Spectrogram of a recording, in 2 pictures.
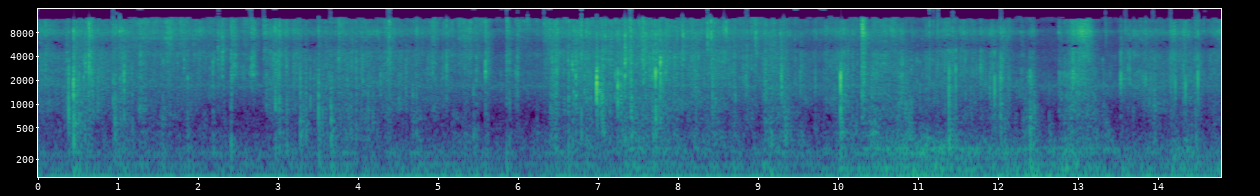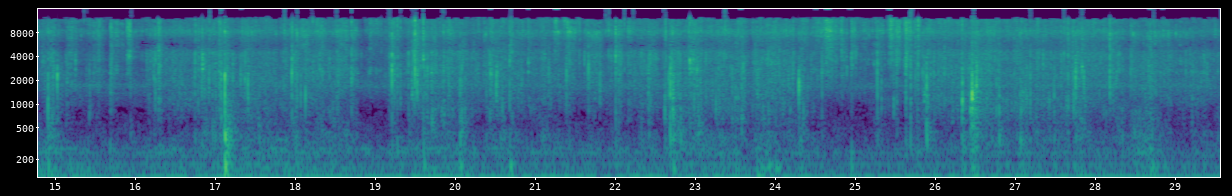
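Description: Hands crumble and squeeze soft chalky powder with dry crunching and crackling.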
